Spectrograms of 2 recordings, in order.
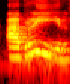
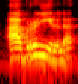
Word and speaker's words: abril: So, notice you want to stretch your mouth out, have that e sound where the i is. Abril. The i in Spanish says e, so make sure you're doing that. Junio, julio.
